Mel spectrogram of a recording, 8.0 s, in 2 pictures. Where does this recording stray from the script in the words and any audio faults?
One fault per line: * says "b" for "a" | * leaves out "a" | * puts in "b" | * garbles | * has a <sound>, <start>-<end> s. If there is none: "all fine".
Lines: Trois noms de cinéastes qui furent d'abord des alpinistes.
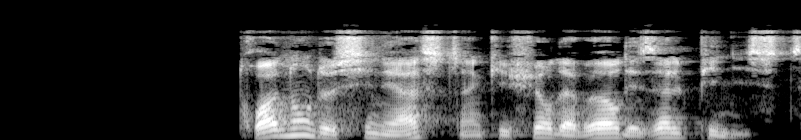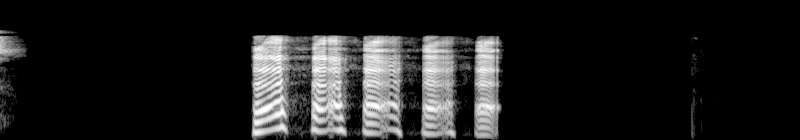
* has a laugh, 5.3-6.5 s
